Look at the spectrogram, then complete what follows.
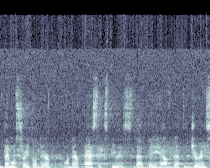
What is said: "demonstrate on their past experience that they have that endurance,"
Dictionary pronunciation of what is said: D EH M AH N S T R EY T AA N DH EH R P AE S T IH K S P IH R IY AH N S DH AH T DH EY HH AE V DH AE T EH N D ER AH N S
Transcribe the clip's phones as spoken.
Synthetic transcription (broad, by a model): D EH M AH N S T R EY T AA N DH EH R P AE S T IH K S P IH R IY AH N S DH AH T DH EY HH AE V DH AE T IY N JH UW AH N S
